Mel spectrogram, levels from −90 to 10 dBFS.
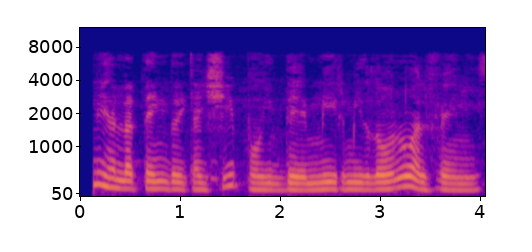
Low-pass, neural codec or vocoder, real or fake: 7.2 kHz; none; real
